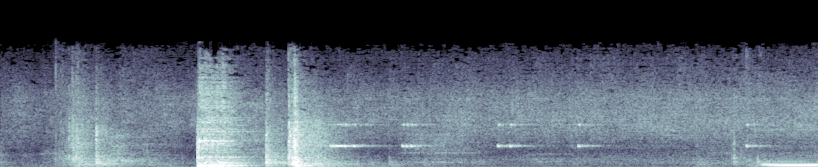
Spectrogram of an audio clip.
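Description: Clatter of handling followed by a firm thud of a microwave door shutting, then a few high beeps and a low hum starting up.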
